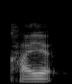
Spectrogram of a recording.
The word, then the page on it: kaya: Pali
